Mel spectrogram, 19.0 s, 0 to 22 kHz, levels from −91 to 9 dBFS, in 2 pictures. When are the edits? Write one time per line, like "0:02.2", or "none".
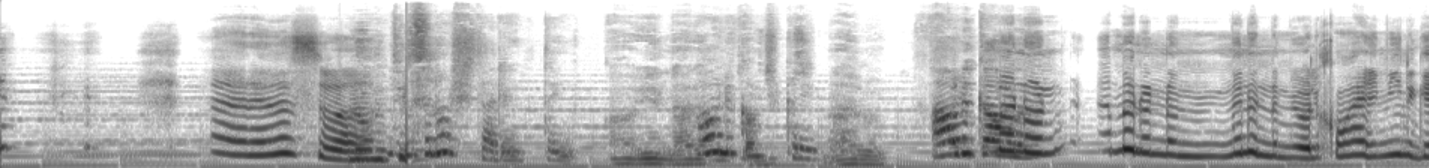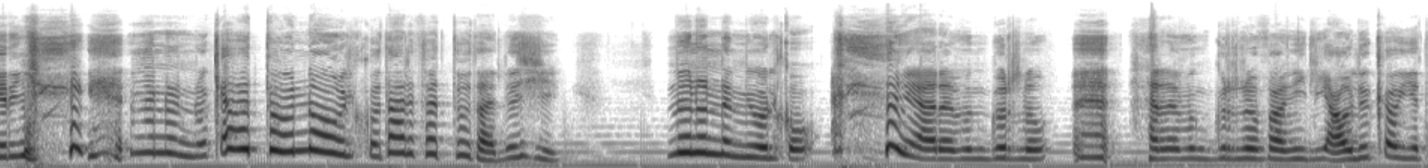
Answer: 0:02.7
